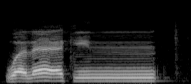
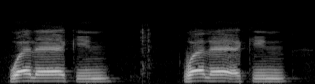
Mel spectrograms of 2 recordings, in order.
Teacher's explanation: لما تقف هتبقى النون مخففة بس ما فيش غنة · Shown in: second take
